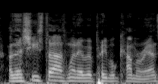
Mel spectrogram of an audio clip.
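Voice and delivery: ordinary delivery

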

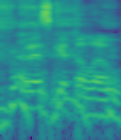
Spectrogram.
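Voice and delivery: laughing. Real, not acted. Host still laughing.

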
